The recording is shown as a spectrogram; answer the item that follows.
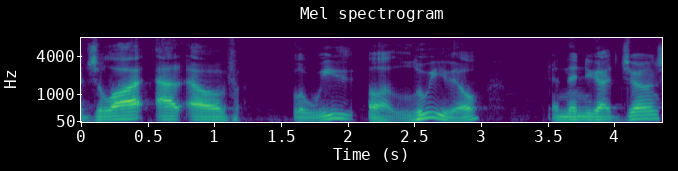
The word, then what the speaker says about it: Louisville: we're doing a a live mock draft it's pronounced Louisville Louisville so I had my who you want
